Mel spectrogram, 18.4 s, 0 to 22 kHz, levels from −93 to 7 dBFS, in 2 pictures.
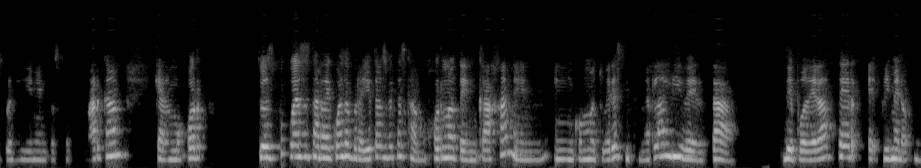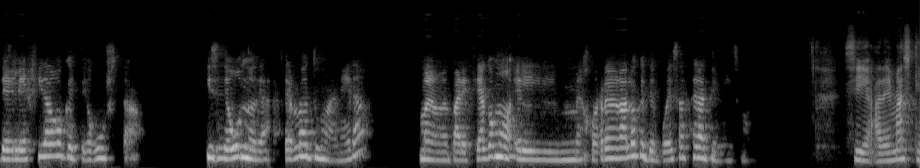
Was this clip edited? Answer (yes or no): no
